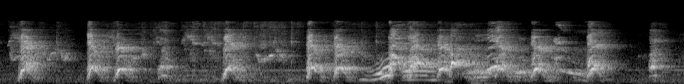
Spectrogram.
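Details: Two pet dogs bark at an approaching parrot they seem afraid of; dense overlapping barks and yips, with a person talking over them in the middle.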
